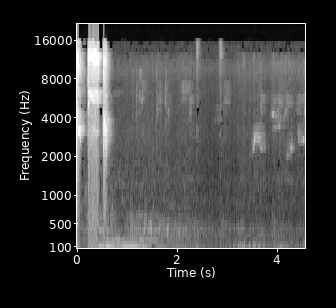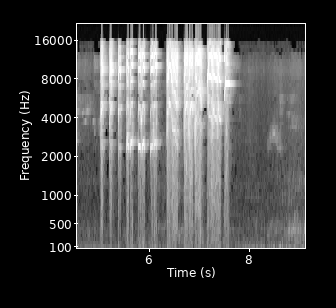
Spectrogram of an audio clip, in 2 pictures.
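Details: Orange-headed thrush lure song used to anger rival birds: after an opening pair of sharp notes and a long quiet spell, a rapid run of about a dozen bright, clinking, high-pitched notes in quick succession.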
